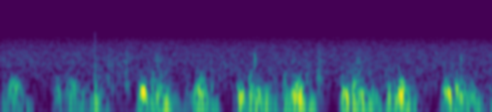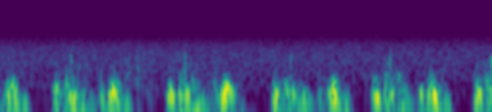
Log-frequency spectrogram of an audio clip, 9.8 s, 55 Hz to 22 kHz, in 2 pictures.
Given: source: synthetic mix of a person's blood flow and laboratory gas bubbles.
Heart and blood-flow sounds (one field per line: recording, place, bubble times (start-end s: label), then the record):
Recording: Doppler ultrasound of blood flow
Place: precordium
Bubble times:
no bubbles
From the record:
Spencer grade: 0 (complete lack of bubble signals)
